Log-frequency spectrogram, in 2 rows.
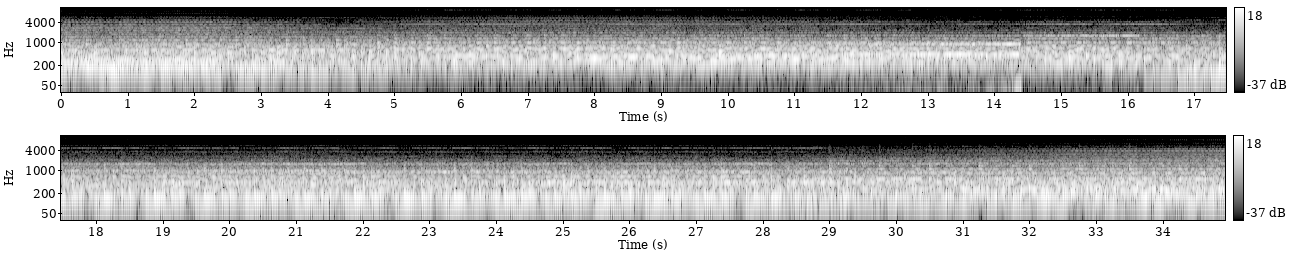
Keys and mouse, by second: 1.1 h, 1.9 alt+z, 5.5 click, 6.5-10.1 middle drag, 10.3 ctrl+z, 10.7 ctrl+z, 12.2 ctrl+z, 13.1 ctrl+z, 14.2 ctrl+z, 16.5 ctrl+z, 23.2 s, 31.9-34.9 middle drag.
